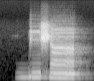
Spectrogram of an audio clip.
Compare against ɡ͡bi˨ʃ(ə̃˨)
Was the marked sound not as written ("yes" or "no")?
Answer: yes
